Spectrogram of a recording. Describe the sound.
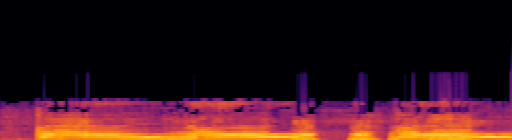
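A person imitates a dog, with long wavering howls broken by a few short, sharp barks, loud and continuous over about five seconds.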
